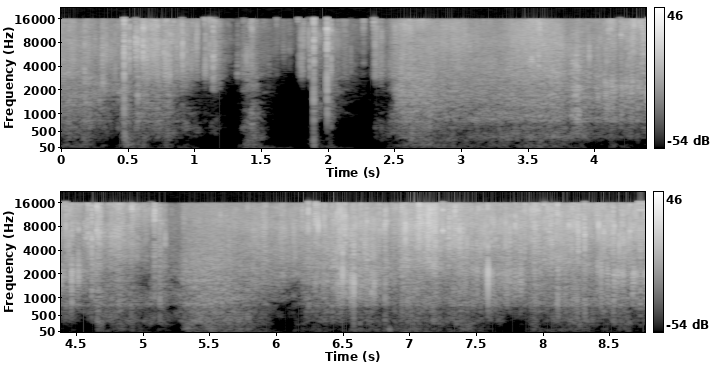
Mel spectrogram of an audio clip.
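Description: A pile of dry, colorful soap chips is rubbed and crumbled between fingertips, then a handful is lifted and squeezed in cupped hands before the hands spread out at the edges of the pile. The result is a dense, bright, papery crinkling and crunching. It starts in short bursts with brief silences and then settles into a continuous rustle that grows slightly louder toward the end.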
